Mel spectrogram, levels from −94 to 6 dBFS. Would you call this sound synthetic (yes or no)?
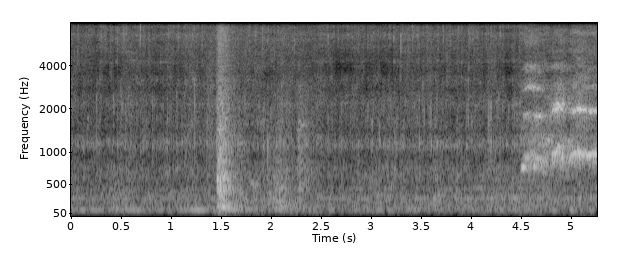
yes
